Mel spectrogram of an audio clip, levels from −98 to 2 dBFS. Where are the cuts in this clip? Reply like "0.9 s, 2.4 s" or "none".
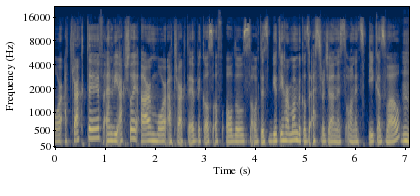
none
